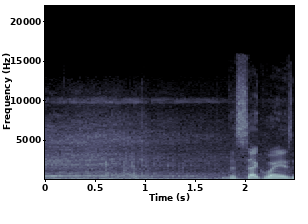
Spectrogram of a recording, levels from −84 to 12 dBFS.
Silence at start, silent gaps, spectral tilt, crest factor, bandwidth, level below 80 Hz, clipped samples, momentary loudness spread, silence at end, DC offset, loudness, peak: 0 s; none; -4.5 dB/octave; 18 dB; 16 kHz; -40 dBFS; under 0.1%; 18 LU; 0 s; under 0.1%; -24 LUFS; -6 dBFS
